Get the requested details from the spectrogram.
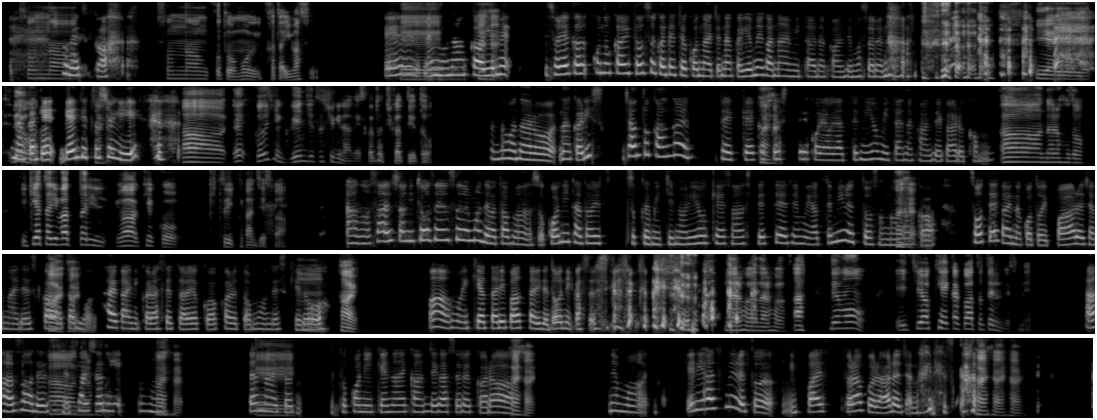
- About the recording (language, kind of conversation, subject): Japanese, unstructured, 将来、挑戦してみたいことはありますか？
- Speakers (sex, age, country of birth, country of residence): female, 30-34, Japan, Japan; male, 20-24, Japan, Japan
- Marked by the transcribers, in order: chuckle; tapping; laugh; laughing while speaking: "するなって"; laugh; chuckle; other background noise; laughing while speaking: "するしかなくないですか"; chuckle; giggle; swallow; laughing while speaking: "ないですか"; chuckle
